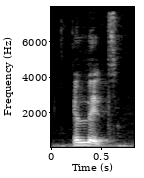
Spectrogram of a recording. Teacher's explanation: And the stress is on the second syllable.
